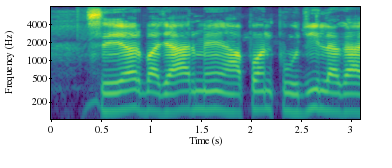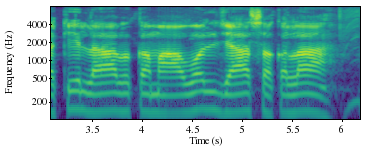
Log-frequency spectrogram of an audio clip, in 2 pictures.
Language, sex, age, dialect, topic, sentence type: Bhojpuri, male, 18-24, Western, banking, statement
